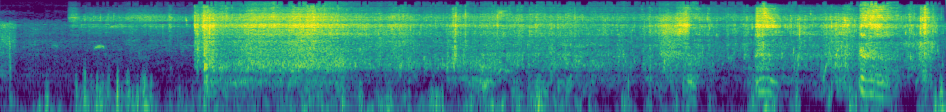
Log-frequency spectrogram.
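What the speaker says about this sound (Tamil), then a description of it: "தண்ணி நல்லா வேகமாக இருக்குங்க" Fast-flowing water rushes through the canal of the Theni aqueduct bridge, a continuous close wash and splash with gusts of wind and faint voices underneath.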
